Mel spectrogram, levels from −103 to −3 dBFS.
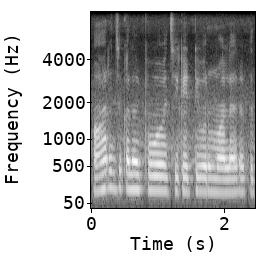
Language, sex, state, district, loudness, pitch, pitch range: Tamil, female, Tamil Nadu, Kanyakumari, -15 LUFS, 170 Hz, 165-190 Hz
